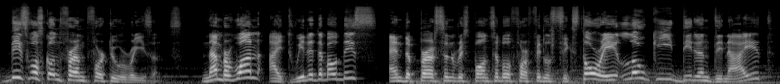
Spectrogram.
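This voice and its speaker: A man's voice: high voice, bright, forceful tone. A man giving enthusiastic, emphatic scripted commentary as the host of a video game lore channel. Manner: emphatic, explanatory. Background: music.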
